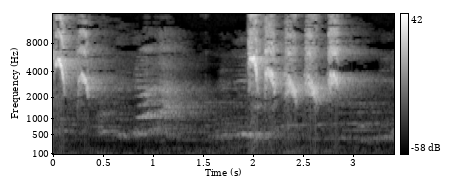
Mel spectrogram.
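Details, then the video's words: Greater green leafbird in a cage in Ampelgading, Pemalang, singing to rouse other leafbirds: a couple of high chirps, a soft lull, then a quick run of bright, down-slurred whistles. "BUAT CUCAK IJO MU CEPAT EMOSI DENGAN PLAY VIDEO INI"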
